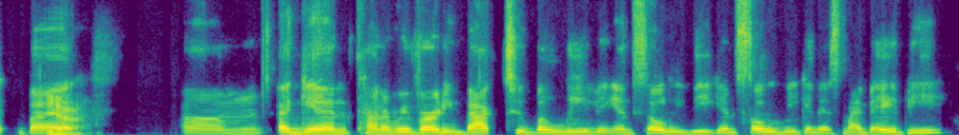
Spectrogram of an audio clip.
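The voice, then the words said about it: Hoarse, tired voice. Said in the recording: “my voice is hoarse right now because I'm exhausted”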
